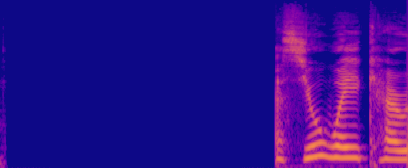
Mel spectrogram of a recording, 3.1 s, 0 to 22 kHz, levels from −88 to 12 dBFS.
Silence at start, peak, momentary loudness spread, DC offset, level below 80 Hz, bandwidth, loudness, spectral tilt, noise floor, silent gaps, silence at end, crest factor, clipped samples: 2.05 s; -6 dBFS; 12 LU; under 0.1%; -60 dBFS; 18.5 kHz; -20 LUFS; -3 dB/octave; under -90 dBFS; none; 0 s; 18 dB; under 0.1%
